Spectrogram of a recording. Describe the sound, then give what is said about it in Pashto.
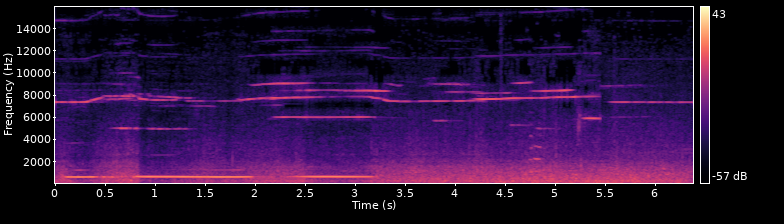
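A military convoy of tanks and armored vehicles drives from Lashkar Gah toward Nahr-e Saraj district in Helmand, with a loud, continuous engine roar and rumble. A thin, high mechanical whine rises above it for the first few seconds. “ضربتي ټانک تورپلن ټیرونه او پسې لسګونه نور زغروال او شوبلې د لشکرګاه څخه د نهر سراج ولسوالۍ په لور ځي”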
